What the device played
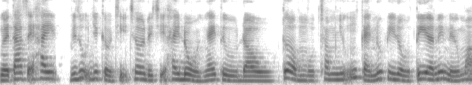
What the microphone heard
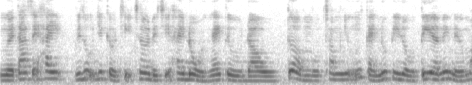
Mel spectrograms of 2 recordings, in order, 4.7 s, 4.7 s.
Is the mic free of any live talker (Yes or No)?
Yes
